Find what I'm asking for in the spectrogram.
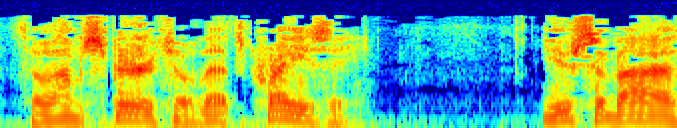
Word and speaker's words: eusebeia: That word godliness is a Greek word pronounced eusebia. Eusebia, E-U-S-E-B-E-I-A.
